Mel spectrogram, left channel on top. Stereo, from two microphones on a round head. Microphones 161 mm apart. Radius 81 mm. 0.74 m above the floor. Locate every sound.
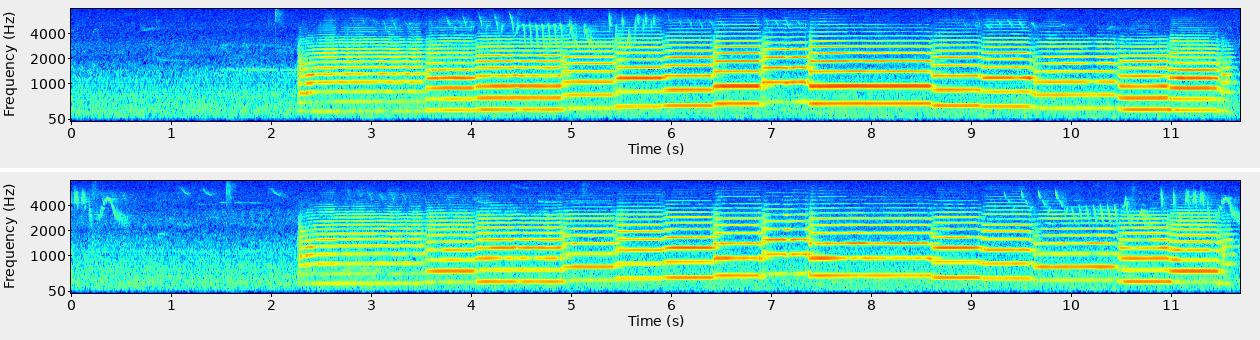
2.3 s a trumpet: 20° left (ahead or behind), 0.7 m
